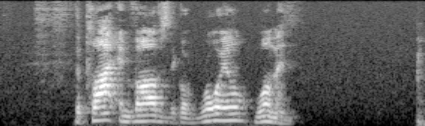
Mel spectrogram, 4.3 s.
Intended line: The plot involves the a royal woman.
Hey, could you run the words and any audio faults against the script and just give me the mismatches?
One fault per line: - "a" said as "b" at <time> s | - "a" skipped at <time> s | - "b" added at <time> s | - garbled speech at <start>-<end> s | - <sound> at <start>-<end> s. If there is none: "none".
none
